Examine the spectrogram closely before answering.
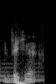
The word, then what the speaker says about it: vignette: Vignette, how do you how do you pronounce that?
